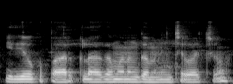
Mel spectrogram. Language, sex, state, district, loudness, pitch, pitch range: Telugu, male, Telangana, Hyderabad, -15 LUFS, 115 Hz, 115-125 Hz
